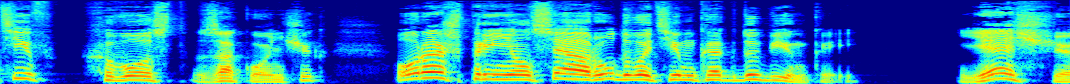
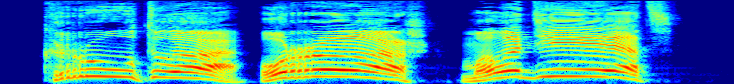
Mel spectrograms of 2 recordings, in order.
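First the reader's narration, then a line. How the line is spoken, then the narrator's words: Shouted. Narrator (Russian): закричал Флай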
